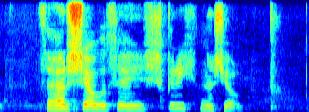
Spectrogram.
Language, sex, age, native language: Icelandic, female, 9, Icelandic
